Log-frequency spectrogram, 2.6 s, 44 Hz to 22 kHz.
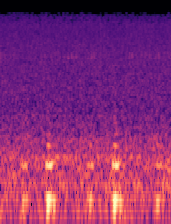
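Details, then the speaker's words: Simulated aortic stenosis on a cardiology patient simulator (Harvey): heart sounds at about 60 beats a minute with a harsh rushing murmur, turbulence as blood pushes through a stiffened, tight aortic valve. "so now we hear that turbulence as the blood is trying to push through an arctic valve which is stiffened and doesn't let the blood flow through as readily as it would in the normal case"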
